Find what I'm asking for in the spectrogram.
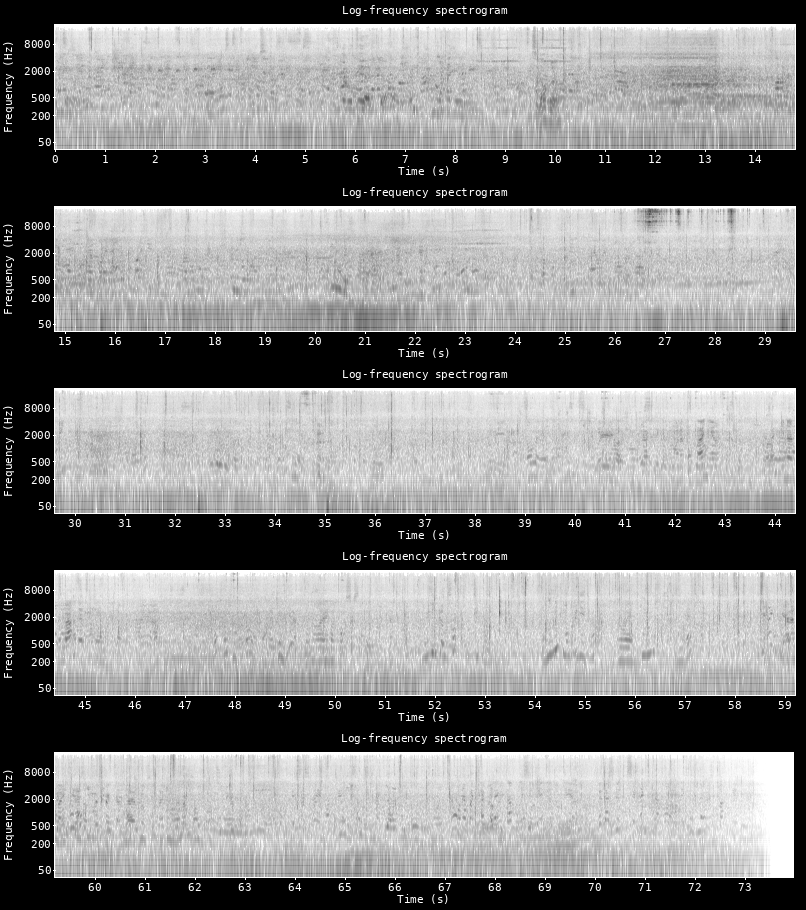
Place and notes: Cahors, Pont Valentré / Cahors, the medieval Valentré Bridge.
